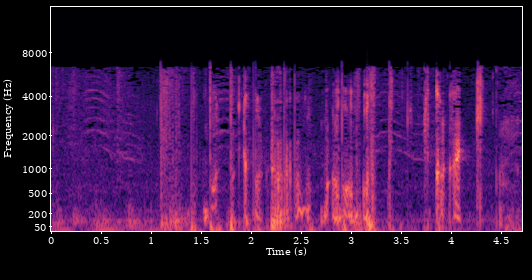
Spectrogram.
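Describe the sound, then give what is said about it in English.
In a sound-imitation game, a voice imitates a hungry stomach's rumbling with a string of growly, gurgling bursts of uneven rhythm, lasting several seconds without any words. “That's my tummy rambling.”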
